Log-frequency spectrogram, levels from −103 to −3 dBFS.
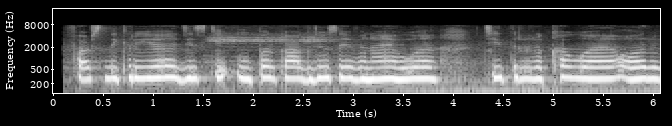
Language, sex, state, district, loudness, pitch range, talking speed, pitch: Hindi, female, Himachal Pradesh, Shimla, -11 LUFS, 280-295 Hz, 150 wpm, 285 Hz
